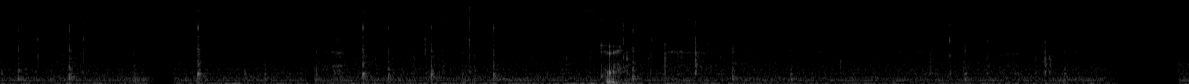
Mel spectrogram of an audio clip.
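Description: A pen taps and scrapes softly on a drawing tablet.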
